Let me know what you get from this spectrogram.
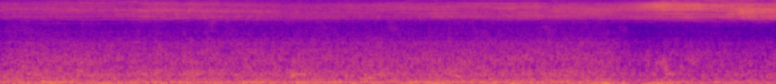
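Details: A night-time chorus of summer cicadas in a stereo recording, a continuous shrill buzzing drone that brightens and grows louder near the end, with a faint low rumble beneath.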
